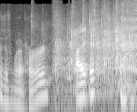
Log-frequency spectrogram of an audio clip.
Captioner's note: audience clapping; chuckling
